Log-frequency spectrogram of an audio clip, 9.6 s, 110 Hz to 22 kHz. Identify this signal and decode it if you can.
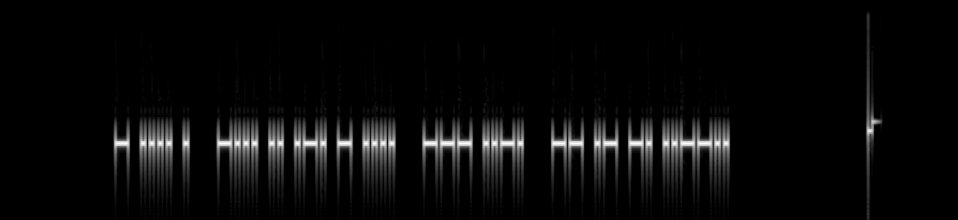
Morse code, heard as a keyed tone, about 28 wpm, 700 Hz. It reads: THE BIRTH OF MAN?
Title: Sentences from Top 1000 Words - Review Part 5 - 28wpm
